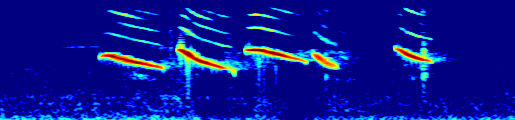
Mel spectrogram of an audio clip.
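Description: A green-winged saltator sings a short phrase of five clear, descending whistled notes over about a second and a half, loud and clean with no other sounds.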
